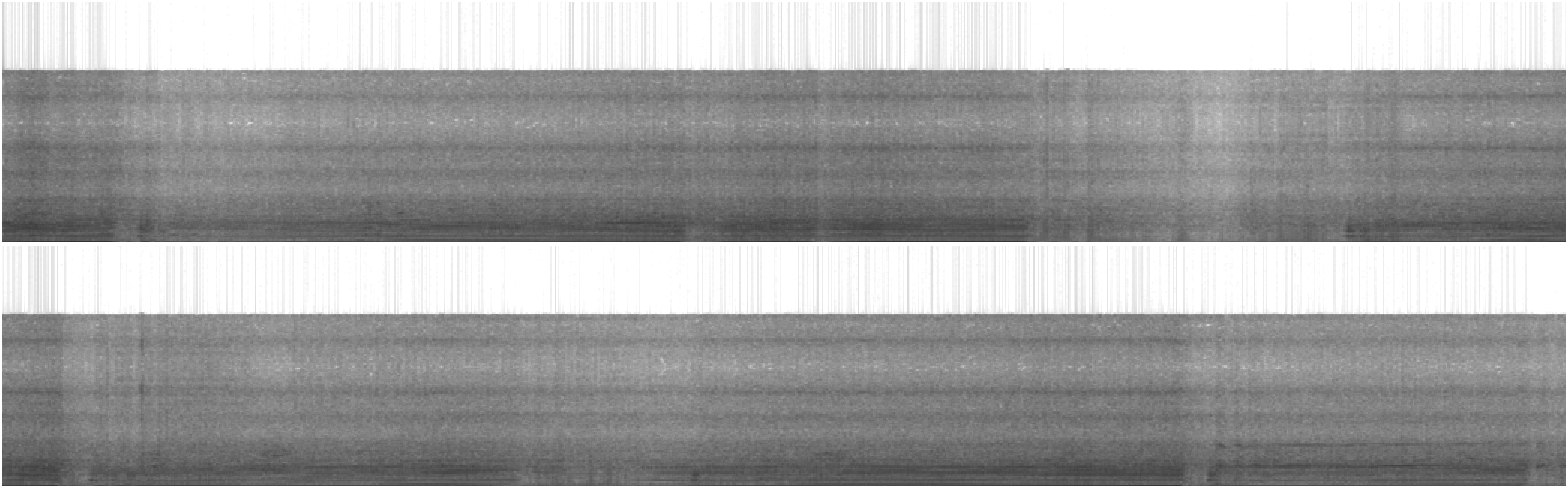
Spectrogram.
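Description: Rally car engine heard from inside the cockpit under hard acceleration. The engine note climbs through the revs and drops sharply at each gear change or lift, several times, with a brief easing off about ten seconds in.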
